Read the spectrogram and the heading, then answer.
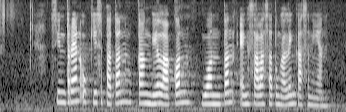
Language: Javanese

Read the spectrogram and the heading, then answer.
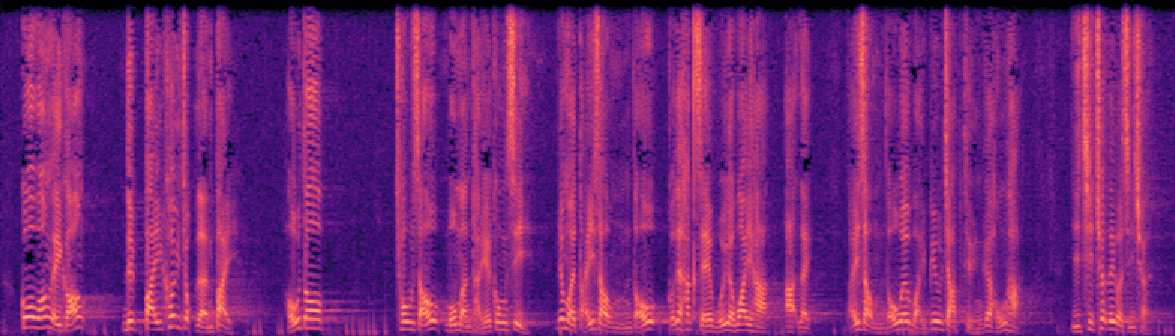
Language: Cantonese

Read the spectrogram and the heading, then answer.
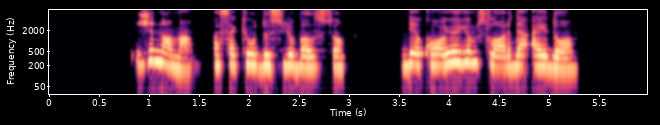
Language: Lithuanian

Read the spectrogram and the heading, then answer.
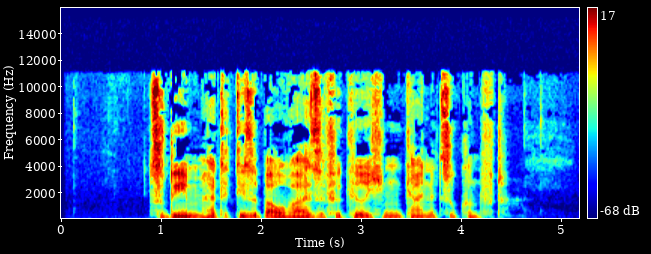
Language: German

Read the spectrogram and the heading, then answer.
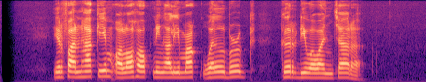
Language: Sundanese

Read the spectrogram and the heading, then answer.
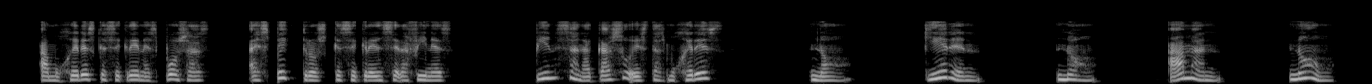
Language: Spanish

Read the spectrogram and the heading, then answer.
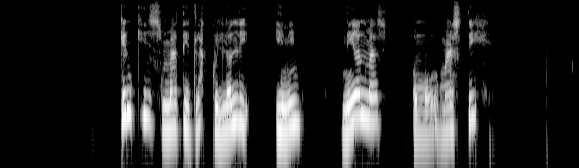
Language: Orizaba Nahuatl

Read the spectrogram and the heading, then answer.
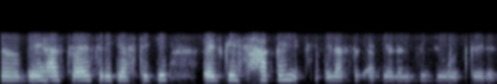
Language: Kashmiri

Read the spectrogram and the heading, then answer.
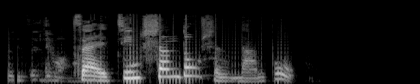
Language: Chinese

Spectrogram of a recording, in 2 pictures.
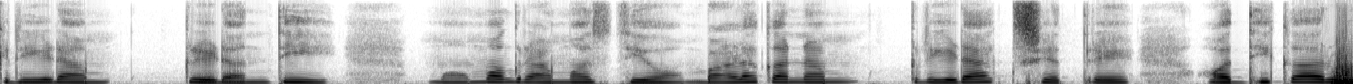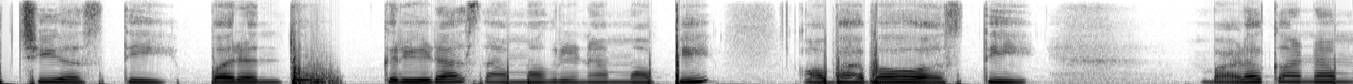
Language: Sanskrit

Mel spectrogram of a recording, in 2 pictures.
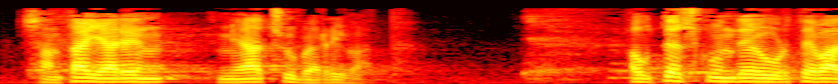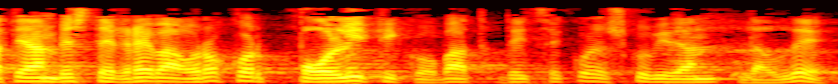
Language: Basque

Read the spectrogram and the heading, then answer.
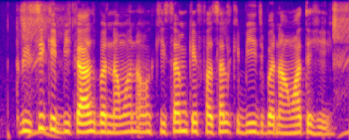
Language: Chhattisgarhi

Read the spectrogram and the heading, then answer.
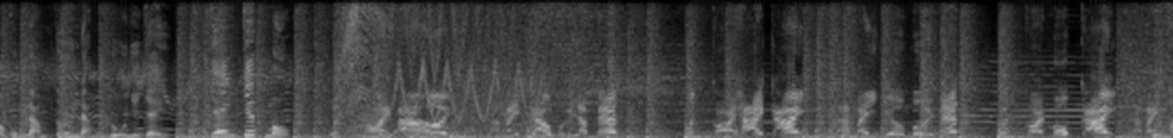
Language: Vietnamese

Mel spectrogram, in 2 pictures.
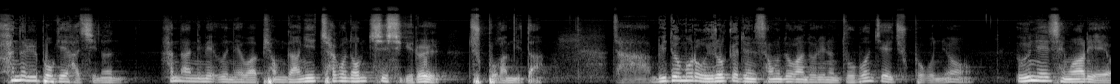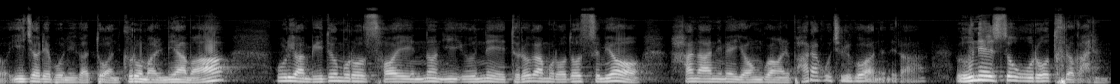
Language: Korean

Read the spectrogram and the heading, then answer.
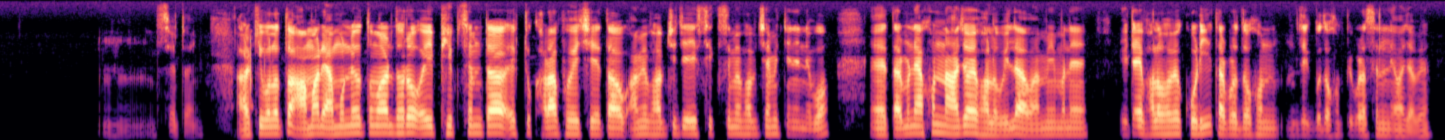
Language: Bangla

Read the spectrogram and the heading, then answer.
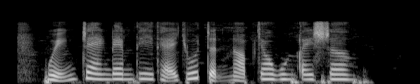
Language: Vietnamese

